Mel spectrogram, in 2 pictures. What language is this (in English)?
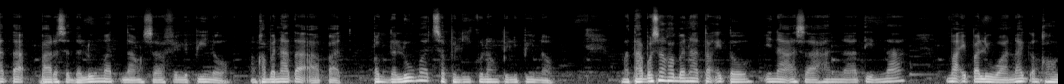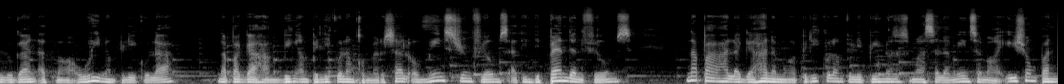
Filipino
